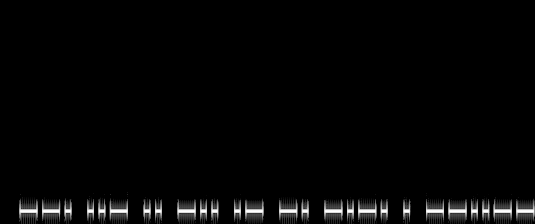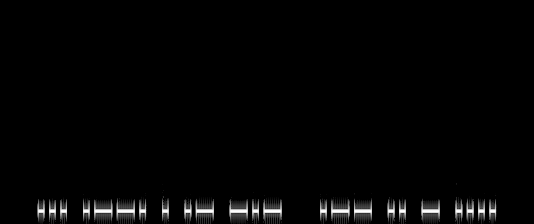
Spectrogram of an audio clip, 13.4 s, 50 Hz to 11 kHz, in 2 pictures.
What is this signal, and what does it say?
Morse code, heard as a keyed tone, about 17 wpm, 700 Hz. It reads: GUIDANCE, SPEAK WITH
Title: Sentences from Top 1600 Words 17wpm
